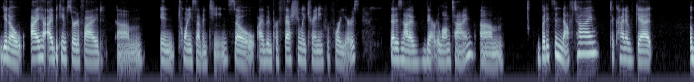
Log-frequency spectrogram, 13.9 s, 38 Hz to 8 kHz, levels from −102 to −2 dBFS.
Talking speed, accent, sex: 145 wpm, American, female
